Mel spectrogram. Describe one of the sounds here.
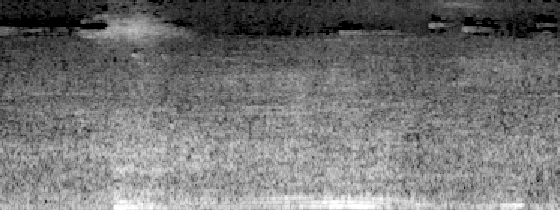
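A car engine hums past nearby.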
